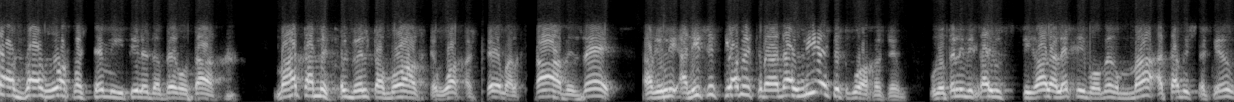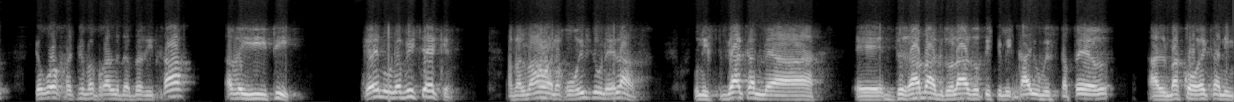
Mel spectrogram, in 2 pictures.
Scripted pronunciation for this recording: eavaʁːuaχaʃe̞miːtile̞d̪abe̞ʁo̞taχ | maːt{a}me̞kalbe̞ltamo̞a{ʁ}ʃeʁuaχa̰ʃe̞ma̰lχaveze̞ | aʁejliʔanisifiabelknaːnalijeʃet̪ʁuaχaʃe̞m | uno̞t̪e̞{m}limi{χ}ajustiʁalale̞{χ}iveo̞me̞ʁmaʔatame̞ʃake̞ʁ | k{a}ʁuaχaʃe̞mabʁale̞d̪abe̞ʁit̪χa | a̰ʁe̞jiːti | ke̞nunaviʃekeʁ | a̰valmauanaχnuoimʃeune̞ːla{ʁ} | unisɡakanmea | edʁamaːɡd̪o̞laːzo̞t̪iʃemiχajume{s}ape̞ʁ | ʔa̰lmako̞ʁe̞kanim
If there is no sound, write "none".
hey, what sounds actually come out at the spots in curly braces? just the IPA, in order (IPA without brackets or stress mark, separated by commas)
a, χ, n, χ, χ, e, v, s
